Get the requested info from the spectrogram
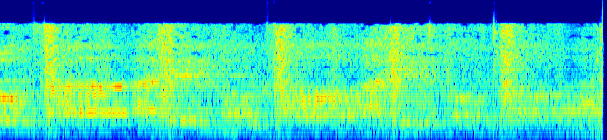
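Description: Chanted devotional praise of Imam Ali (a madh), voices drawing out long, wavering melodic notes without clear words.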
